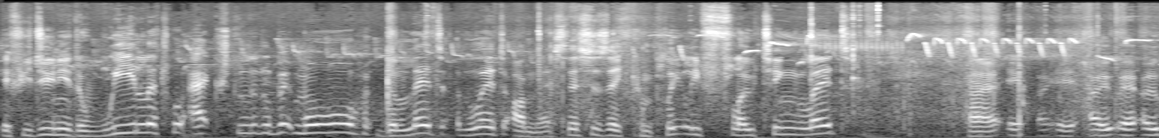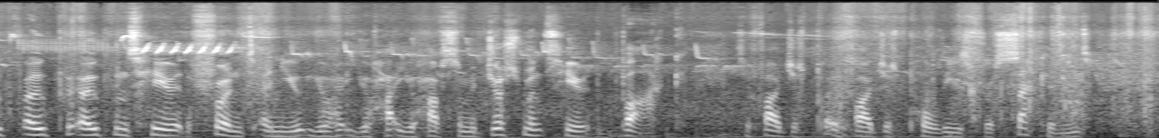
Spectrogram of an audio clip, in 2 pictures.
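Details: Adult male with a stammer he links to his anxiety, lingering but improving; stuttering.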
